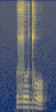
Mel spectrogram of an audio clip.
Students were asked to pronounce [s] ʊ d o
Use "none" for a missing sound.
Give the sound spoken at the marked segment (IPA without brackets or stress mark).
z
